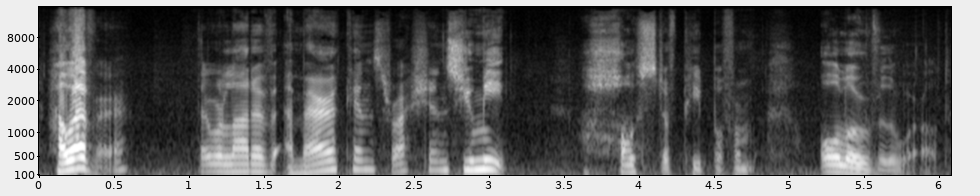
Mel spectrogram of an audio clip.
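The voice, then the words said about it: Posh, fancy British accent. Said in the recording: “a possibly pretentious fancy accent like mine ... I'm pretentious, therefore I have this accent.”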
